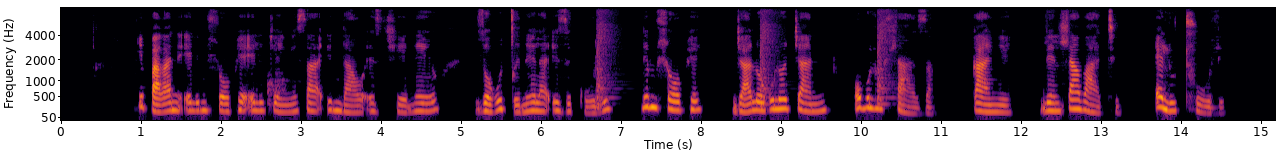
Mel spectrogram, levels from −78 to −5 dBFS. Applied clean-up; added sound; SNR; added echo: none; Snare drum; 14 dB; none.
